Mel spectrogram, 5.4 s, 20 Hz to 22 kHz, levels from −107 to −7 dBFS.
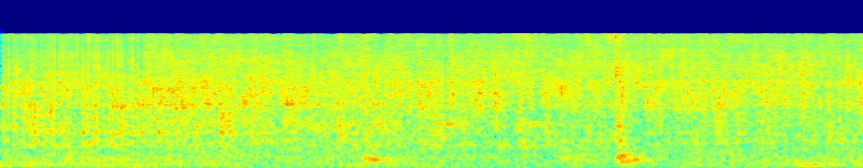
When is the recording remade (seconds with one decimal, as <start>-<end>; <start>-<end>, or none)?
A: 0.0-0.9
